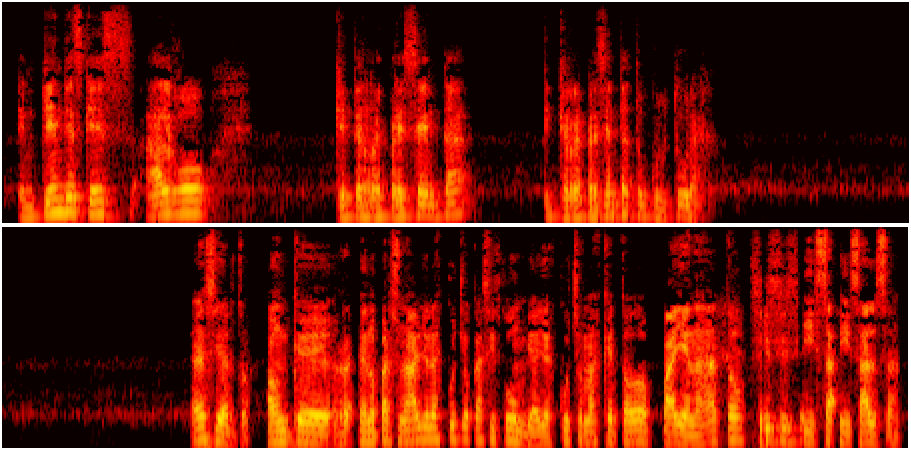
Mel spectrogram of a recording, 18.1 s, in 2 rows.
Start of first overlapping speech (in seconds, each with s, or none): none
